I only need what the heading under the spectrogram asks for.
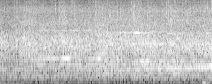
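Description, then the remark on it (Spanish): An audience applauds for God during a church sermon, a dense, steady wash of many hands clapping that holds evenly for the whole moment, soft overall with no voices standing out. “Démosle un aplauso a Dios.”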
